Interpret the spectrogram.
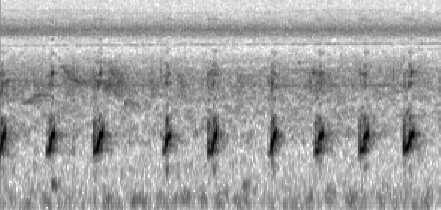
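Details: White-breasted waterhen call used as a trapping lure: short, clear, sharp notes repeated evenly about every third of a second over a quiet background.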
